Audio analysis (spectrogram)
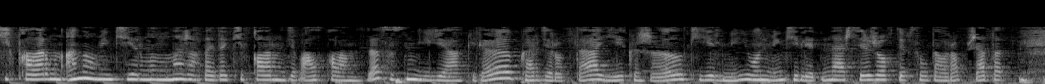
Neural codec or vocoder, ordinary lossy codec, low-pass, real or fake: none; MP3, 24 kbps; 7.2 kHz; real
